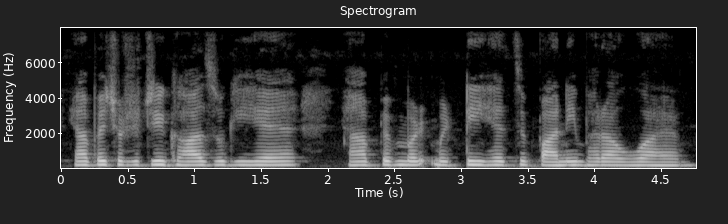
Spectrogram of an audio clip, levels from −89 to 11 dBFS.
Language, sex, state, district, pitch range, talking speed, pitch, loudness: Hindi, female, Uttar Pradesh, Lalitpur, 195-210 Hz, 200 wpm, 205 Hz, -16 LUFS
